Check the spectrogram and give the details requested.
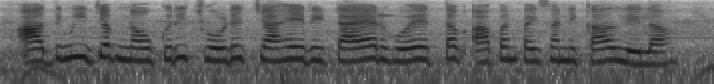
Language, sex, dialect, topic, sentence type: Bhojpuri, female, Western, banking, statement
